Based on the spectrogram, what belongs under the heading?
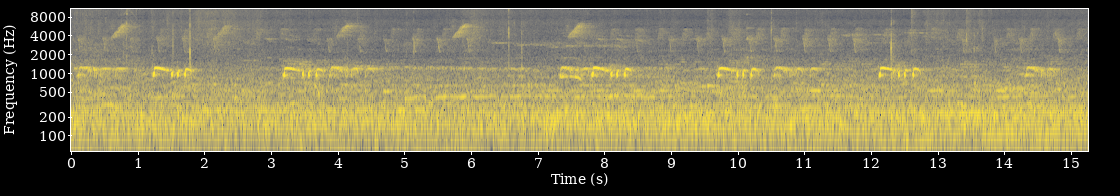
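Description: Wild birds calling: a short call of a few quick notes repeats about every two seconds, with higher, shorter rising chirps in between over a steady background hiss.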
